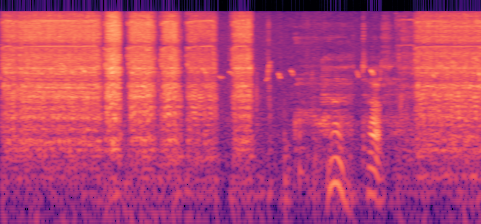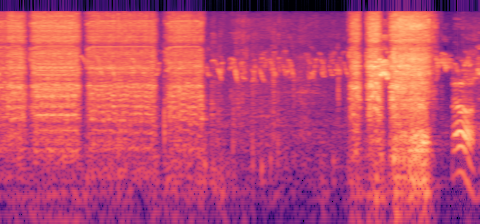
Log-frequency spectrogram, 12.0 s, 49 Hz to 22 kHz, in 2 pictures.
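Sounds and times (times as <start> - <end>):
cordless drill driving screw: 0.0 - 3.2, 5.0 - 8.6, 10.4 - 11.5.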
